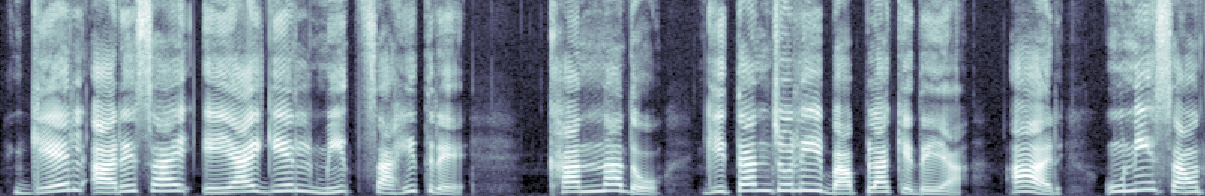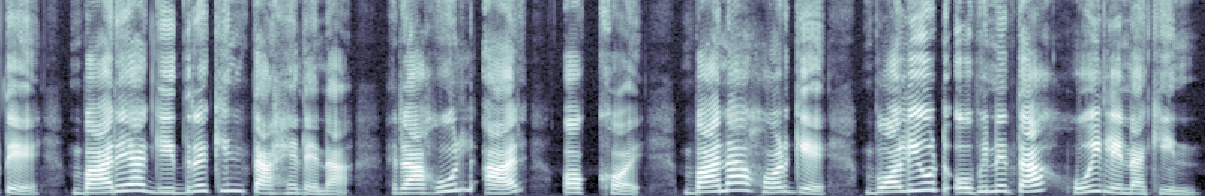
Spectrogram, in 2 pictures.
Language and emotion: Santali, neutral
